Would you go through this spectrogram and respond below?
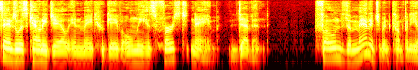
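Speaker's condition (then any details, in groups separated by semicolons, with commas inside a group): No condition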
